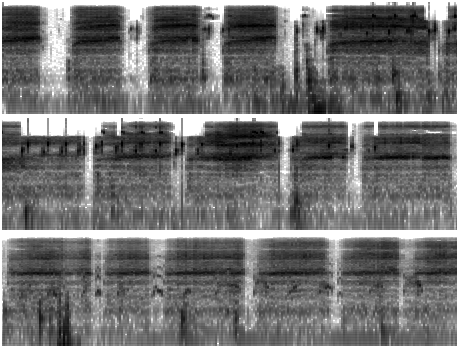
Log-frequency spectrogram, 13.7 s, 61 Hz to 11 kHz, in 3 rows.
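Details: An owl pair in a nest box on 15 December 2023 at 7:47 pm, mating again as the male returns amid increasingly frequent matings, gives harsh, hissing screeches in rapid bursts, roughly one or two a second, with brief pauses.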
